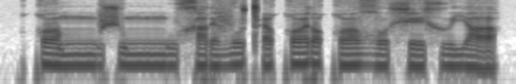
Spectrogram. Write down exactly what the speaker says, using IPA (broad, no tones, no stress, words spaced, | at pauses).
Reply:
qʷɤ mːuʃumːuxa ɾɛvotʼe qʷeɾo qʷa ʁʷexexɯ ja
